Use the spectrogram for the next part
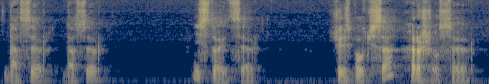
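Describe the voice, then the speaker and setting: An actor playing an urbane, deferential manservant in an audio play, formal and courteous, with a husky voice. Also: male voice, sits low, very animated, measured pace, a little hiss or hum. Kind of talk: stage comedy audio play acting.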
